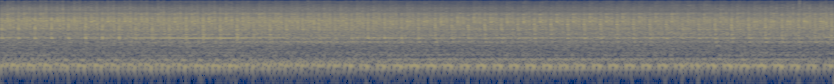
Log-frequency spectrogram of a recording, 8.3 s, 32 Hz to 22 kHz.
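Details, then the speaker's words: BMW E36 with freshly built engine, first start-up, warming toward operating temperature: light, even ticking about three times a second over a steady idle, believed to be one lifter that hasn't bled out; lifter tapping. "Yeah, it's gotta be just one lifter that hasn't bled out. It's just really loud, bouncing up and down."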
